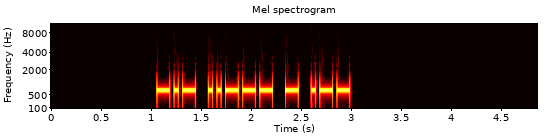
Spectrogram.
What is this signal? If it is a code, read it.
Morse code, heard as a keyed tone, about 28 wpm, 700 Hz. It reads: K2TW
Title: Easy Call Signs - 28wpm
